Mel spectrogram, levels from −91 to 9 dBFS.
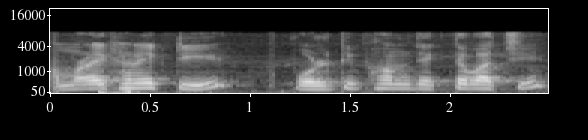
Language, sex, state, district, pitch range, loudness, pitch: Bengali, male, West Bengal, Purulia, 160-190 Hz, -17 LUFS, 175 Hz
